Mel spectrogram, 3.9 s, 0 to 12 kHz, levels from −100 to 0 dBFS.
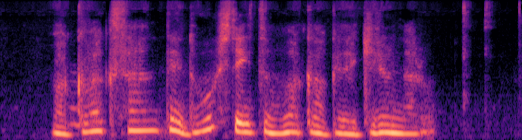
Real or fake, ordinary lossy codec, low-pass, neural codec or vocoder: fake; Opus, 16 kbps; 10.8 kHz; vocoder, 44.1 kHz, 128 mel bands, Pupu-Vocoder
